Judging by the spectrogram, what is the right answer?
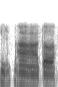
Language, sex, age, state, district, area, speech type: Hindi, male, 18-30, Bihar, Begusarai, rural, conversation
